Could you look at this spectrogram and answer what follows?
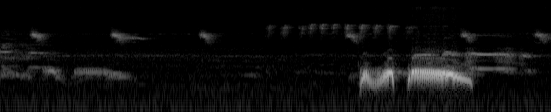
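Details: Soft, distant cooing first, then a loud spotted dove phrase in thổ voice style, urging and calling: a brief rising-falling note and a long even coo that falls away, with faint high bird chirps around.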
